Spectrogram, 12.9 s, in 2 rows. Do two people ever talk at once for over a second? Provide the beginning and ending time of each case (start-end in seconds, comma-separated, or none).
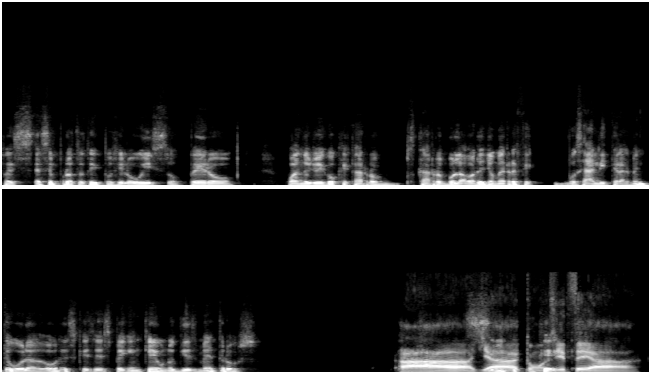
10.4-12.4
